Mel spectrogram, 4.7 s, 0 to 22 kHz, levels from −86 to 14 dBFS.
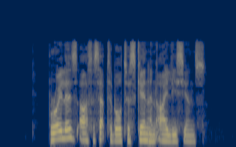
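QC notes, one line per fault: throughout: gain pumping, the level ducks by roughly 5 dB under each loud syllable, likely from a fast limiter riding an overdriven input.
throughout: low-delay AAC compression, rough, grainy speech with noise between harmonics and a thin, synthetic top, likely AAC-ELD's short frames at about 32 kbps.
0.98 to 1.02 s and 2.96 to 3.01 s: AAC frame loss with concealment, brief smeared, phasey patches just before "are susceptible to skin" and just after "are susceptible to skin", where one lost frame was rebuilt from the previous spectrum.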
